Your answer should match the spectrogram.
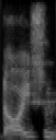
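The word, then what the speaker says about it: Deutsch: சொல்லுவோம் பட் ஆனா பாத்தீங்கன்னா டாய்ஸ்னு தான் சொல்லுவோம் நம்ம that is டி இ யூ டி எஸ் சிச் அதான் அதோட ஸ்பெல்லிங் ஆக்சுவலா வந்து நம்ம சொல்றது வந்து டாய்ஸ்ன்னு தான் சொல்லுவோம் நார்மலா வந்து இப்ப நமக்கு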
